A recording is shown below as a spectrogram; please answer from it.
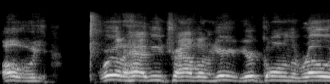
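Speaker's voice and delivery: big booming, high, freaked-out excited voice. Retelling Ox's promise of traveling: imitating Ox's big booming voice. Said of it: "that big booming voice".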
